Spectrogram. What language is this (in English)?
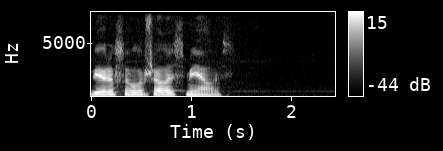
Russian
